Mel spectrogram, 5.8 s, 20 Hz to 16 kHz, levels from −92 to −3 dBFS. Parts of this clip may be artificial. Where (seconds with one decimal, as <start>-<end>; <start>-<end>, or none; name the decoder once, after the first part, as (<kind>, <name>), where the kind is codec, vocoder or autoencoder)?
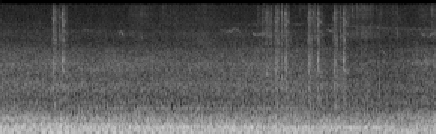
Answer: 0.4-3.9 (vocoder, BigVGAN v2)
